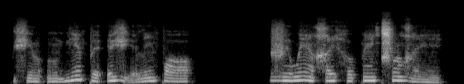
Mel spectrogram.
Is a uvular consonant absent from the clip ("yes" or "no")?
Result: no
